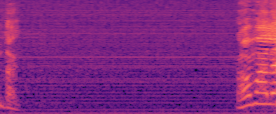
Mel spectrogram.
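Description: Steady low electrical mains hum in a brief pause between a man's spoken phrases. His voice trails off just after the start and comes back in near the end.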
